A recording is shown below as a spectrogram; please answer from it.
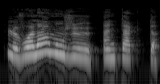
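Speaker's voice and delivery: loud, high triumphant cry; triumphant shout. A narrator's reading. Innkeeper shows the sealed deck to everyone, shouting in triumph. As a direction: wave the proof and shout it out. Innkeeper exposes the marked cards.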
